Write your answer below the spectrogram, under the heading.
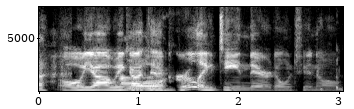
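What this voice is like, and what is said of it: Exaggerated Minnesotan-Canadian accent. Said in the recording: “I get in trouble for my accents. ... That was not Duluth. That was not Canadian.”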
